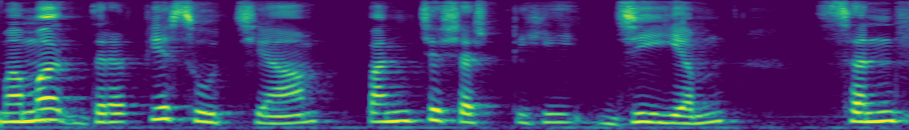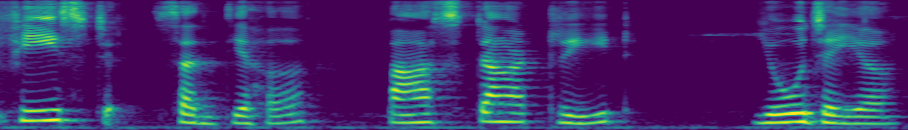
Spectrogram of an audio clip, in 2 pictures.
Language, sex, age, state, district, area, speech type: Sanskrit, female, 60+, Karnataka, Mysore, urban, read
